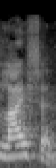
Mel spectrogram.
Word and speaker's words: Laishan: It's pronounced Laishan. It's Celtic because I'm Welsh.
